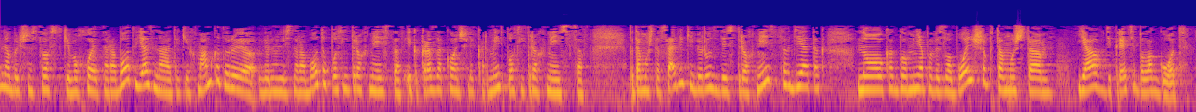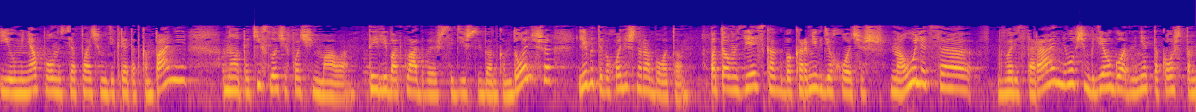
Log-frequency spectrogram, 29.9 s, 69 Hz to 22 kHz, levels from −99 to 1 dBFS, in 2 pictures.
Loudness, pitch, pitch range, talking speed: -19 LUFS, 205 Hz, 190-225 Hz, 180 wpm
